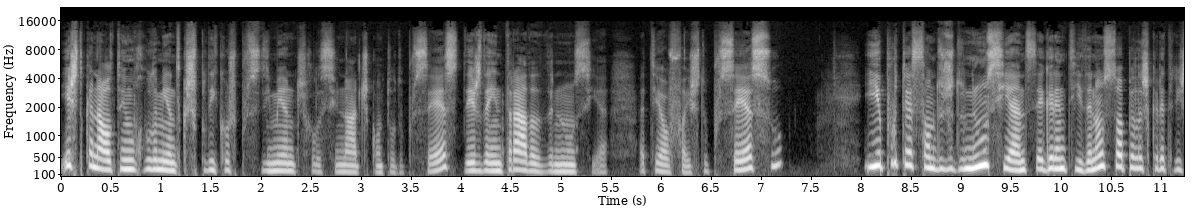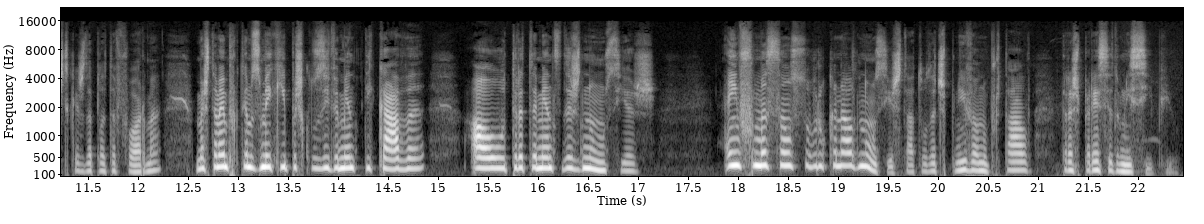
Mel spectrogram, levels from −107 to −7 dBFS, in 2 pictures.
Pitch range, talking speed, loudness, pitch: 180-255 Hz, 175 wpm, -20 LUFS, 210 Hz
